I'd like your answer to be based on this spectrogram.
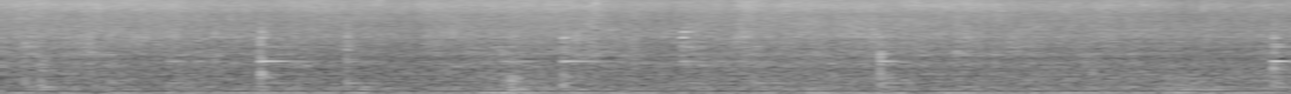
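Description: Finely chopped onion fries in a pan for egg biryani, giving a constant, moderate sizzle with occasional light clicks of stirring. No voices are heard.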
